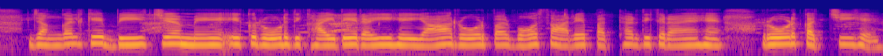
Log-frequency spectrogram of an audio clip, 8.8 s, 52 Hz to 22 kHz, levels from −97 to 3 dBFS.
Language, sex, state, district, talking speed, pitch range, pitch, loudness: Hindi, female, Bihar, Purnia, 150 wpm, 175-190 Hz, 180 Hz, -23 LUFS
